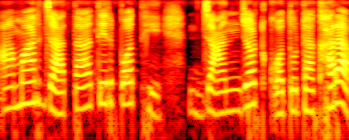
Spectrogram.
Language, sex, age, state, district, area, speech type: Bengali, female, 45-60, West Bengal, Jhargram, rural, read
